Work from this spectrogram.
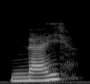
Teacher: i don't want that it's a si stressed syllable strong nay so that's a double vowel with the a and a nasal na nay and then that shun ending which is a very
